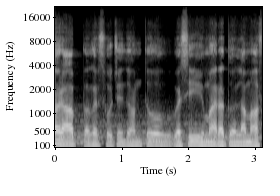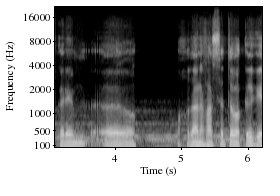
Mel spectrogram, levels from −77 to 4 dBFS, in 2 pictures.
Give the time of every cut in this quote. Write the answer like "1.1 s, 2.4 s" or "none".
none

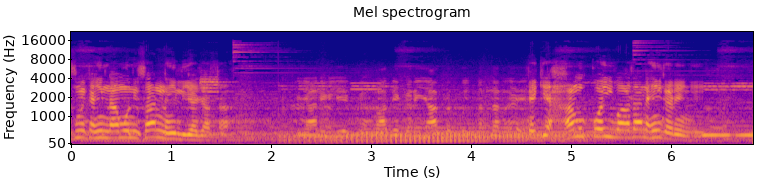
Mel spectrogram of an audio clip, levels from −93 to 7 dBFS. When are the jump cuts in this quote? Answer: none

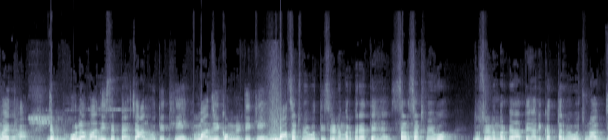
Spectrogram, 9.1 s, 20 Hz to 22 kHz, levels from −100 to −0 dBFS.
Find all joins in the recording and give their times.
2.9 s, 4.0 s

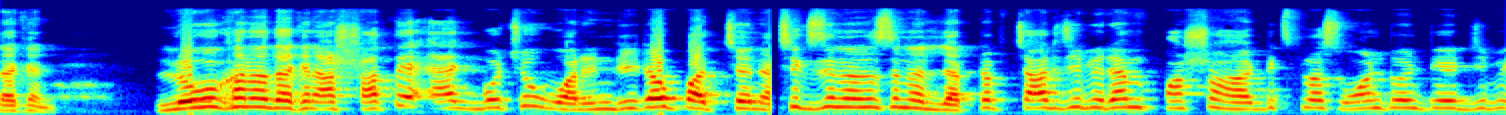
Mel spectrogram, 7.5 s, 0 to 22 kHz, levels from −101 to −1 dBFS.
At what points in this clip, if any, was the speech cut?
3.9 s

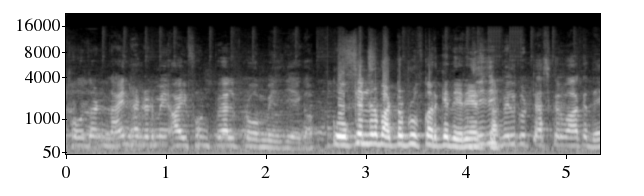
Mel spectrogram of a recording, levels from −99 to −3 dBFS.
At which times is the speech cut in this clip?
2.6 s

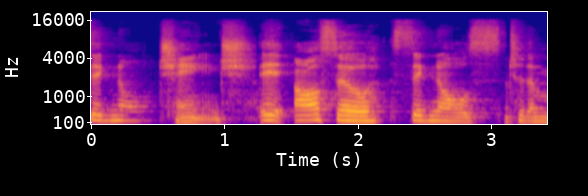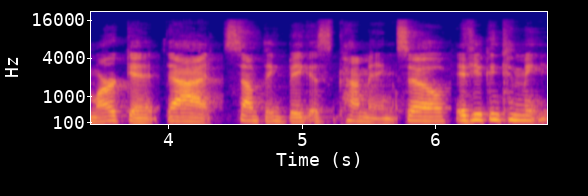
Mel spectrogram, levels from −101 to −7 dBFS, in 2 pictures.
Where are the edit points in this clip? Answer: 1.2 s, 5.7 s

